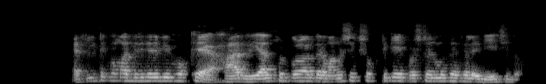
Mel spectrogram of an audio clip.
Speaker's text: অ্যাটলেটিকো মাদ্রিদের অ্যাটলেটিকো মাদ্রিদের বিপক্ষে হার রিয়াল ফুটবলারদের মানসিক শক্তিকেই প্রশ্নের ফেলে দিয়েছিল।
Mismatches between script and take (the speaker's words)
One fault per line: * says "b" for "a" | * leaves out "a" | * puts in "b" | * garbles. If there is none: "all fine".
* leaves out "অ্যাটলেটিকো মাদ্রিদের"
* puts in "মুখে"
